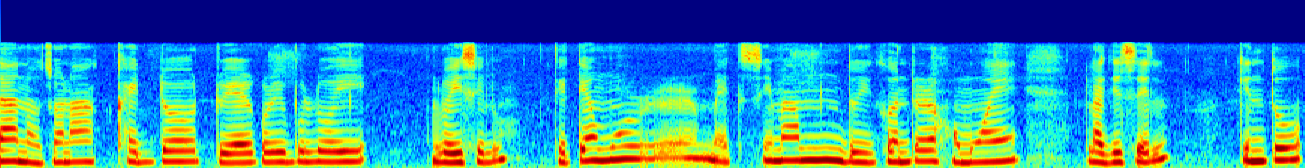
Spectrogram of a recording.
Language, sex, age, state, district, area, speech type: Assamese, female, 18-30, Assam, Dhemaji, rural, spontaneous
